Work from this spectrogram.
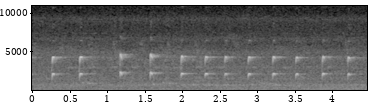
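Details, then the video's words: Domestic Asian palm squirrel giving sharp, high chips with a bright overtone, about a dozen evenly spaced over four seconds, each a short clipped note with a slight downward flick, over a quiet background hiss. "Domestic Squirrels Sounds various versions | Asian Palm Squirrels"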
